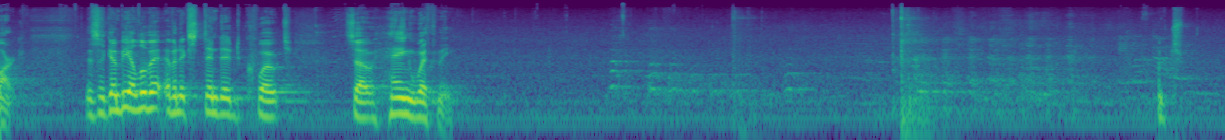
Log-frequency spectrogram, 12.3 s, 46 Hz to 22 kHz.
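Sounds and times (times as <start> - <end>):
speech: 0.0 - 4.6
low steady hum: 0.0 - 12.2
dog barking and yipping in a church: 6.1 - 8.2
laughter: 9.1 - 11.2.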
